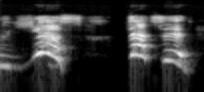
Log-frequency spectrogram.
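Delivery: high, loud burst of triumph; cheering out loud. Retold or imitated. Reader cheers aloud at lunch over a thrilling book, high and loud. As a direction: cheer like the good guys just won. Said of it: "I actively cheered out loud".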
